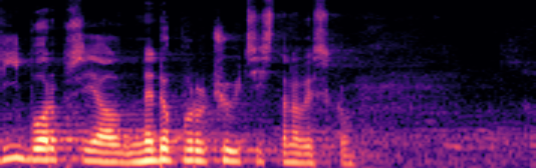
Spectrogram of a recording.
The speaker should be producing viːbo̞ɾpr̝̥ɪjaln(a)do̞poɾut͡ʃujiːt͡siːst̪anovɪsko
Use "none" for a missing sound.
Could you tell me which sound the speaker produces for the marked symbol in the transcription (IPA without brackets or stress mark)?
ɛ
